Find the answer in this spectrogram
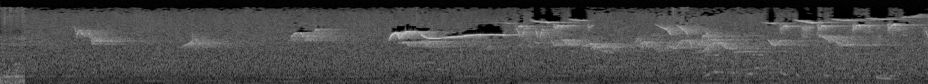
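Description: Birds chirping: short, high, sliding chirps, a few at first, then many overlapping and louder from about four seconds in.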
